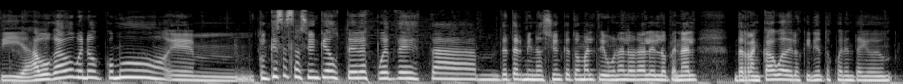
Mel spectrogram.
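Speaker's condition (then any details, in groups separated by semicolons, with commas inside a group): No condition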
